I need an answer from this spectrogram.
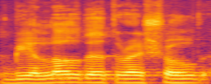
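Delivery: flat monotone robotic computer voice. Describing what a computer says about the data, in a computer voice. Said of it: "with a computer voice".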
